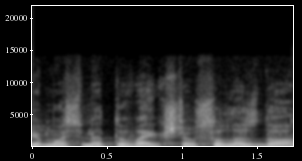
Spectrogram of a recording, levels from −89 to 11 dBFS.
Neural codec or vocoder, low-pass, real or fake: none; 14.4 kHz; real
